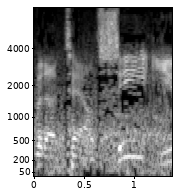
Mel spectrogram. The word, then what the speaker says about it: Cullowhee: How do you pronounce the name of that town? C-U-L-L-O-W-H-E-E. Cullowhee. Cullowhee.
